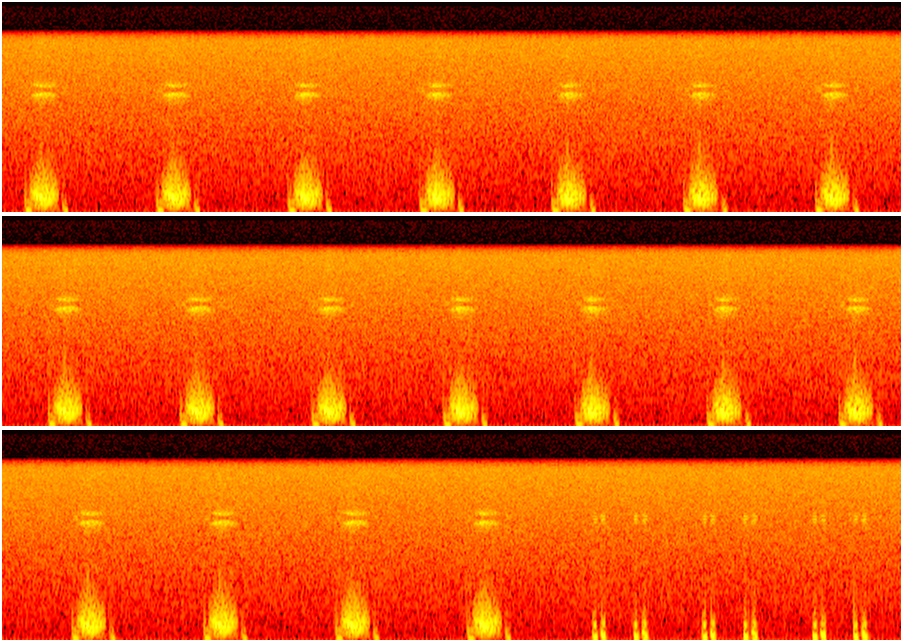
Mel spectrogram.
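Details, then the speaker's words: Aortic stenosis: long ejection systolic murmur, harsh crescendo-decrescendo filling systole, regular heartbeat. "y estenosis aórtica con soplo directivo largo histórico wood"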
